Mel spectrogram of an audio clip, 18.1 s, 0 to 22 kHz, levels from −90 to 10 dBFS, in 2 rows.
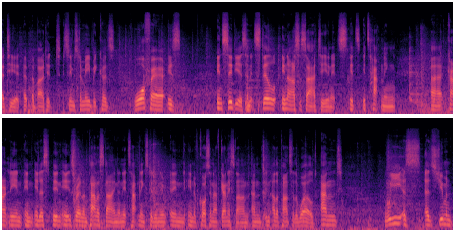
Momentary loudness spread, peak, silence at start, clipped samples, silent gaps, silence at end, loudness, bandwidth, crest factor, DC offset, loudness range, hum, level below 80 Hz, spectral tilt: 13 LU; -6 dBFS; 0 s; under 0.1%; none; 0 s; -26 LUFS; 15.5 kHz; 20 dB; under 0.1%; 3 LU; none; -46 dBFS; -5 dB/octave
